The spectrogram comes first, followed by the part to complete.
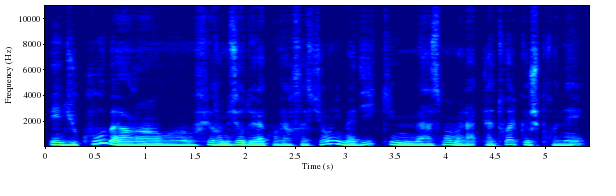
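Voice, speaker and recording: A husky, warm-toned woman from France talks her viewers through an unboxing in a chatty, rambling way. She hesitates often and keeps the tone casual and friendly. Her voice is mellow and slightly breathy. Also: extremely low pitch, lively intonation, brisk. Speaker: crafts YouTuber.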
